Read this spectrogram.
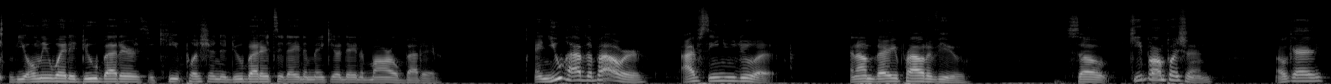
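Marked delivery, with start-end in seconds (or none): none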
